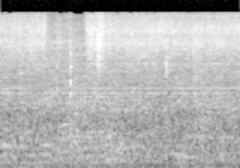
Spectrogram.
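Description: Steady background noise of a busy juice stall with faint, indistinct voices.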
